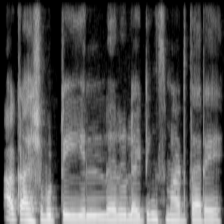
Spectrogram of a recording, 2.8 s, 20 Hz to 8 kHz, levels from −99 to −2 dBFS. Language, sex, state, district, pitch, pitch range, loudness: Kannada, female, Karnataka, Dharwad, 195 Hz, 190-200 Hz, -15 LUFS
